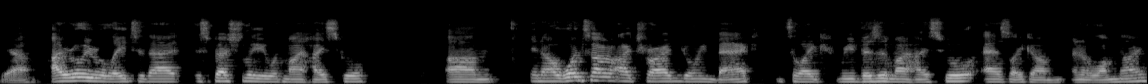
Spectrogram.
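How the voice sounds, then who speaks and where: A man's voice: medium pitch, unhurried, darkish tone, poor audio. A young man from Michigan co-hosting a casual student chat, rambling a little with plenty of "like" and "um" and laughing easily. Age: young adult. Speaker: co-host.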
